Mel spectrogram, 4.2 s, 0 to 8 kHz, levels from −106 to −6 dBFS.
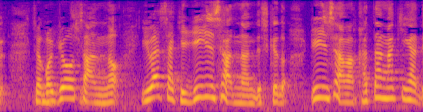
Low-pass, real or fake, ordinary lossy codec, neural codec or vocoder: none; real; none; none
